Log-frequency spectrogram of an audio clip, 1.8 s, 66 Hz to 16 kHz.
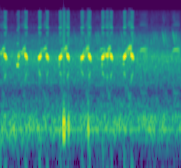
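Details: Hellgate nest, 6 June 2016: the female osprey keeps fussing for food while the male is on the nest. Short paired whistled chirps tumble out in quick succession.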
